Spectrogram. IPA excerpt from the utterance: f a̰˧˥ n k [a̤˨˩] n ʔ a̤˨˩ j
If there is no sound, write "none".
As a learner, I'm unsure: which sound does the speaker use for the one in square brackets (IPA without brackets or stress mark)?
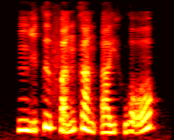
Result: a̤˨˩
